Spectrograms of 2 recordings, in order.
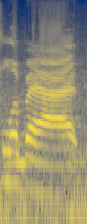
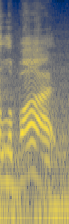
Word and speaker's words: Labatt: It's Labatt. You were right. Oh my gosh. You got some Canadian correction on that one, let me tell you. One lady's like, my husband just had a heart attack when you called it Labatt.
